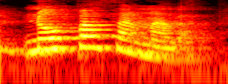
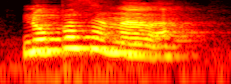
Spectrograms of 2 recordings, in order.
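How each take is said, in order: First: Said in the usual way. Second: Chuckling as she calms her friend; laughing reassurance. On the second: Retold or imitated. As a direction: say it through a light laugh. (riendo, tranquilizando a Oli)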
